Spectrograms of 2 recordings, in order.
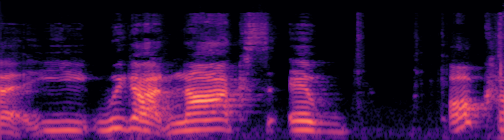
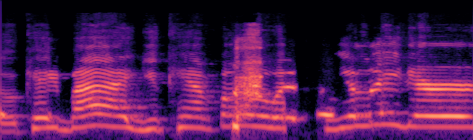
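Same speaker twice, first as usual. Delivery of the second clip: mock dismissive brush-off, higher and louder; 5 semitones higher, 4 dB louder than usual. Retelling a friend leaving an investigation site: imitating a friend's dismissive goodbye. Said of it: "Why you gotta say it like that?".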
